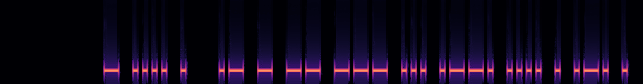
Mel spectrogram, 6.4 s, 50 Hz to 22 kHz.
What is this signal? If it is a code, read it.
Morse code, heard as a keyed tone, about 25 wpm, 700 Hz. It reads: THE ATMOSPHERE
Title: Sentences from Top 1600 Words 25wpm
